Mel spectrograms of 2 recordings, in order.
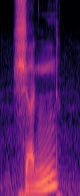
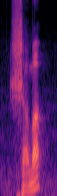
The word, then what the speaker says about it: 什么: But in this special scenario, you don't actually pronounce it 神, you just drop that N and bring it together with the second syllable, and that's 什么.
